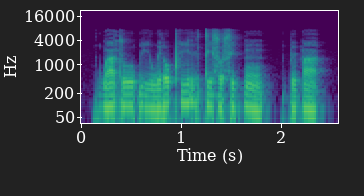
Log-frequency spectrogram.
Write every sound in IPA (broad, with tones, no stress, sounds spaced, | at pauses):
ɡ͡b ã˨ t uː˨ ɓ iː˨ w ɪ˦ ɾ o˦ pʰ iː˦ r t i˨ z ʊ˨ s i˨˦ k͡p ũ˨ | p ɪ˨ p ã˨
